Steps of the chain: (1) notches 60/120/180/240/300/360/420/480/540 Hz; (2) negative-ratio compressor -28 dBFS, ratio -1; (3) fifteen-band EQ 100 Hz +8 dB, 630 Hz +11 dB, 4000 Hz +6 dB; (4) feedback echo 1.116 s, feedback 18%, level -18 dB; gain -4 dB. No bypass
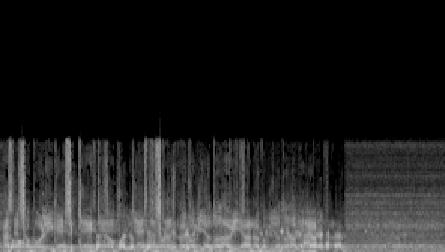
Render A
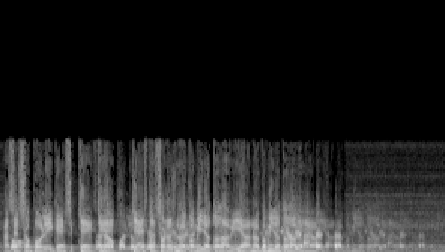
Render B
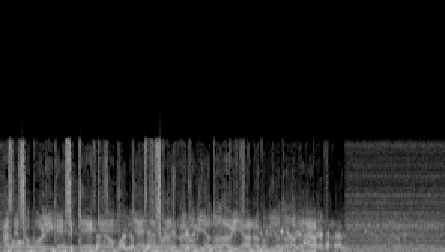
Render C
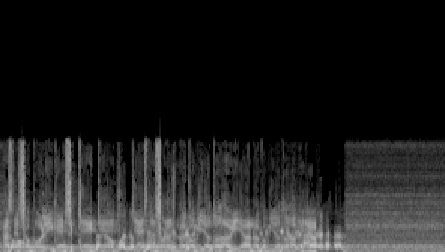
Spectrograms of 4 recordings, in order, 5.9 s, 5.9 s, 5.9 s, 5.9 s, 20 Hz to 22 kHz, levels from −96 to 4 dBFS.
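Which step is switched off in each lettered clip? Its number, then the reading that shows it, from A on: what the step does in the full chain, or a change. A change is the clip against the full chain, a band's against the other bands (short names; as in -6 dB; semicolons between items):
2, momentary loudness spread change +5 LU; 3, 500 Hz band -5.0 dB; 4, momentary loudness spread change +2 LU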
